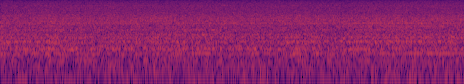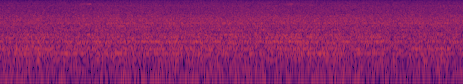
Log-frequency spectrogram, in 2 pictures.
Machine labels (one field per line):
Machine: fan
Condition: normal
